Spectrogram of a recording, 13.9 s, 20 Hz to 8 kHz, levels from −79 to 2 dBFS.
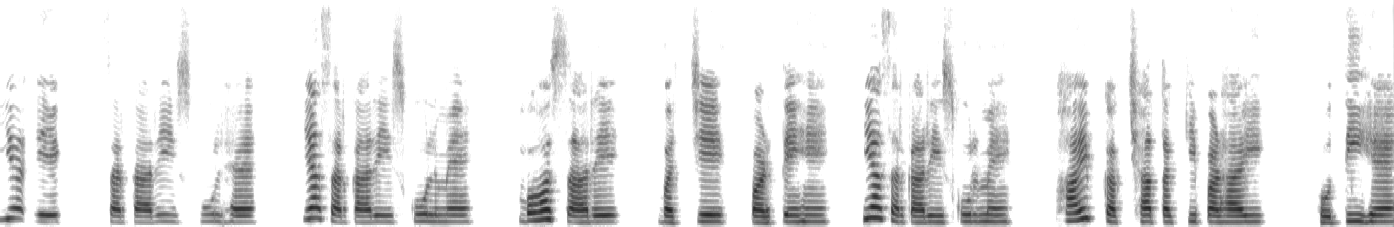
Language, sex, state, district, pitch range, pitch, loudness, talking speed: Hindi, female, Bihar, Saran, 225-250 Hz, 235 Hz, -20 LUFS, 110 wpm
